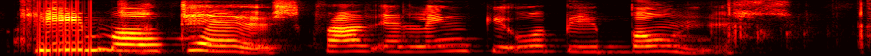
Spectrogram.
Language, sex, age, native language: Icelandic, female, 13, Icelandic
